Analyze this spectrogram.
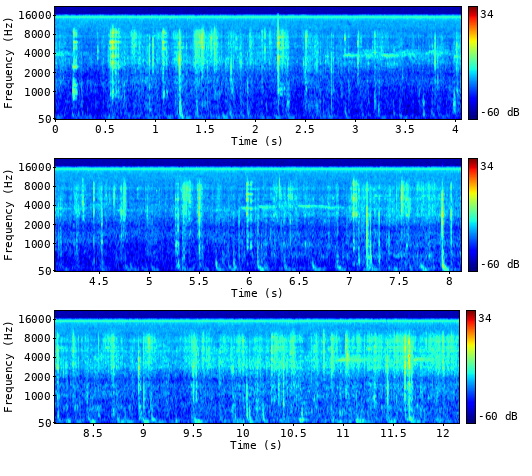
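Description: Several horses walking at a slow pace, their hooves clopping in an uneven, overlapping rhythm.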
